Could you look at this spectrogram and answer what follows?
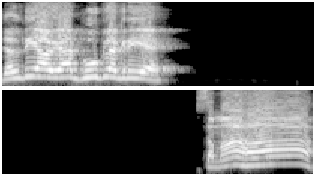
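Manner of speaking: loud yelling, shouting. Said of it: "क्यों चिल्ला रहे हो?".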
